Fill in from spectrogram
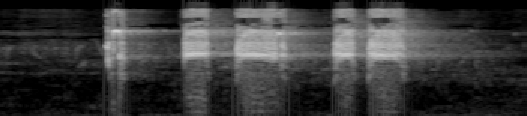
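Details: Sindhi black francolin giving a loud, harsh, grating call: one short opening note, then two paired bursts of rasping notes, five notes in all over about one and a half seconds, with little other sound.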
